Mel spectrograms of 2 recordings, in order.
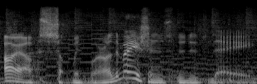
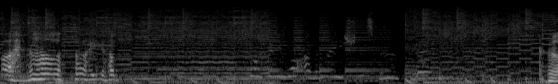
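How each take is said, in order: First: It is said in a put-on deep masculine voice. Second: It is said in the speaker's normal voice.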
